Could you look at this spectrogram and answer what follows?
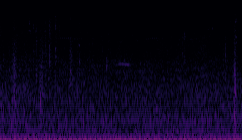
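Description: Horse hooves clip-clop steadily in Assassin's Creed Origins, a faint, even rhythm of soft beats over a low steady hum, with no voices.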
